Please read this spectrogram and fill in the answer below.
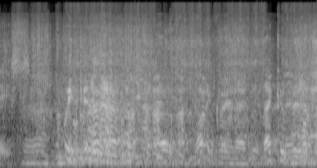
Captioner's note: laughter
